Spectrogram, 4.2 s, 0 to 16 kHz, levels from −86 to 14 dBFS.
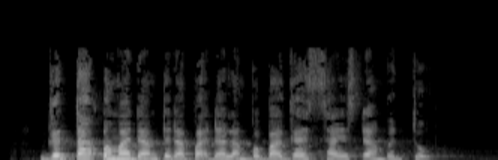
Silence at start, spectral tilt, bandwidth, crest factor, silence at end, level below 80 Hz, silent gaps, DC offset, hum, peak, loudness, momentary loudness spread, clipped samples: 0.35 s; -4 dB/octave; 11.5 kHz; 20 dB; 0.6 s; -80 dBFS; none; under 0.1%; none; -4 dBFS; -23 LUFS; 18 LU; under 0.1%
